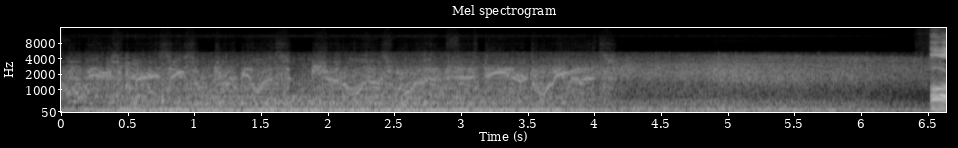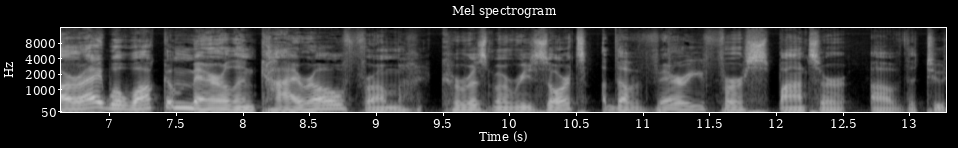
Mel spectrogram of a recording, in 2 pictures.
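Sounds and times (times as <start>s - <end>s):
indistinct voices: 0.0s - 4.4s
steady roar of an airplane in flight: 0.0s - 6.5s
speech: 6.5s - 13.2s.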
